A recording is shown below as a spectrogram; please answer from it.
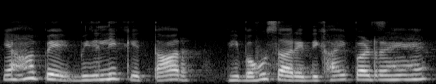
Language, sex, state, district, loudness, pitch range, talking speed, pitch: Hindi, female, Jharkhand, Ranchi, -17 LUFS, 195-230 Hz, 165 wpm, 215 Hz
